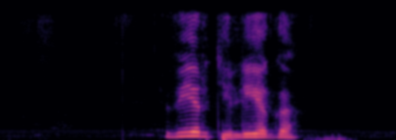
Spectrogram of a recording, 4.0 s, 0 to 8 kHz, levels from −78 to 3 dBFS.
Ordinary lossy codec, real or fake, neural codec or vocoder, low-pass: AAC, 32 kbps; fake; autoencoder, 48 kHz, 128 numbers a frame, DAC-VAE, trained on Japanese speech; 7.2 kHz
